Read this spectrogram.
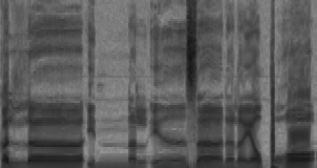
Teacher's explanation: Inna gunnah ya, dengung dua harakat.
